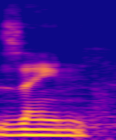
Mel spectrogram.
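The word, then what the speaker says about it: Dzaan: say that the the the d is silent so let's just call it zayn uh can i grab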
